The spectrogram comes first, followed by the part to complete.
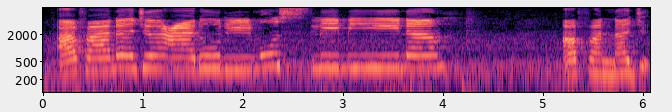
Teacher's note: جیم پہ قلقلہ ہے، تھوڑا سا ہلا کر پڑھیں گے۔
